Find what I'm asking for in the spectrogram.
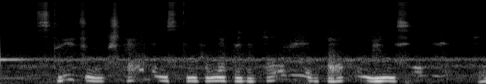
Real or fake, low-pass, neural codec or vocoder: fake; 19.8 kHz; autoencoder, 48 kHz, 32 numbers a frame, DAC-VAE, trained on Japanese speech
